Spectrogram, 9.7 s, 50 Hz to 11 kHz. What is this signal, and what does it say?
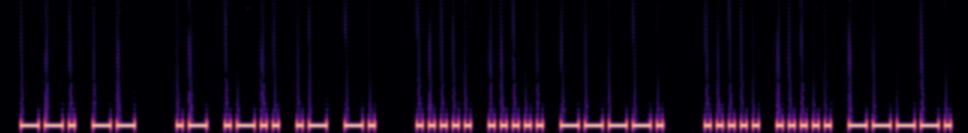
Morse code, heard as a keyed tone, about 20 wpm, 700 Hz. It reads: GM ALAN 559 559
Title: SOTA QSO Practice 20wpm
